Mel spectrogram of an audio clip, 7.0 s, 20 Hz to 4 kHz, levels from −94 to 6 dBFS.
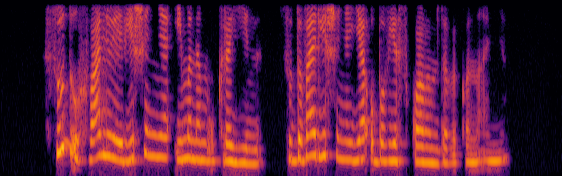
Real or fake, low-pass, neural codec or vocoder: real; 3.6 kHz; none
